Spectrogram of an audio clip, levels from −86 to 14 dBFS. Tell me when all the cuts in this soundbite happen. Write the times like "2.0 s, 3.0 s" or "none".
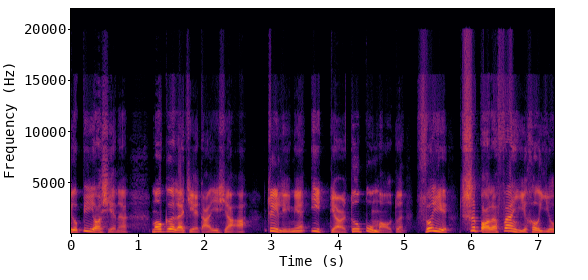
1.1 s, 5.0 s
